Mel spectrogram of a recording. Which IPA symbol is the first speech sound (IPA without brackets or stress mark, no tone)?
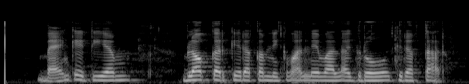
b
